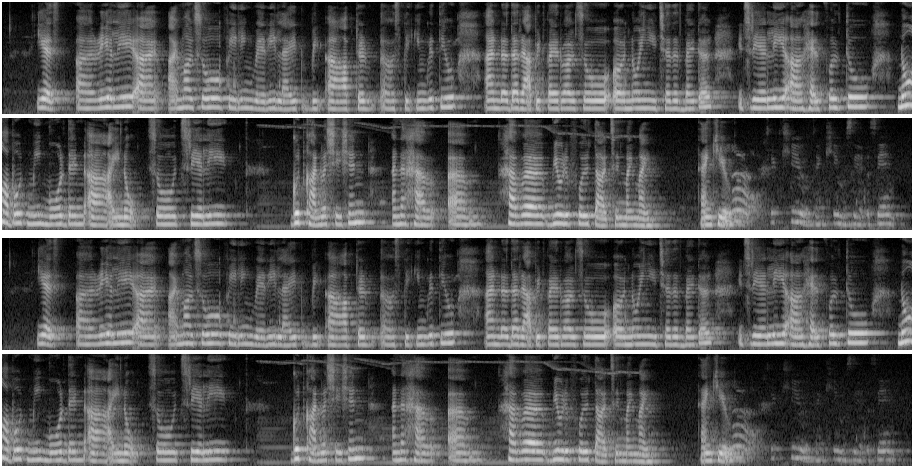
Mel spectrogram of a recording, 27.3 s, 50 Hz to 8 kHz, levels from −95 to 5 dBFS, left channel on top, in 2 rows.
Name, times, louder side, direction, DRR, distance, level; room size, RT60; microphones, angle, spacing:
voice 1, 0.5-0.8 1.1-17.0 18.0-19.1 19.5-20.8 21.1-23.5 24.1-24.6, left 1 dB, 20° left, 0.8 m, -23 dB
sound 1, 17.5-23.2, right 3 dB, 30° right, 7.7 m, -50 dB
voice 2, 24.4-27.0, left 3 dB, 55° left, 0.8 m, -37 dB
14.0 x 12.5 x 6.2 m
head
